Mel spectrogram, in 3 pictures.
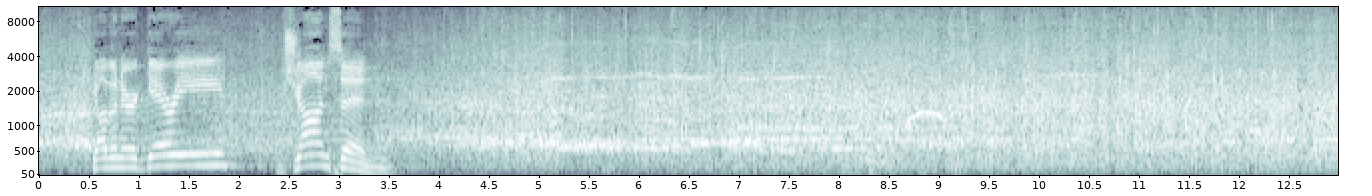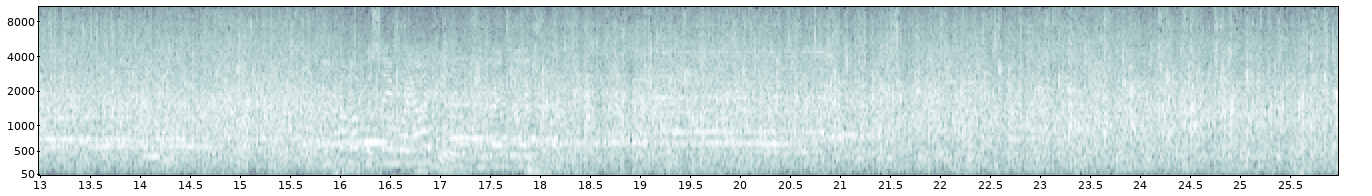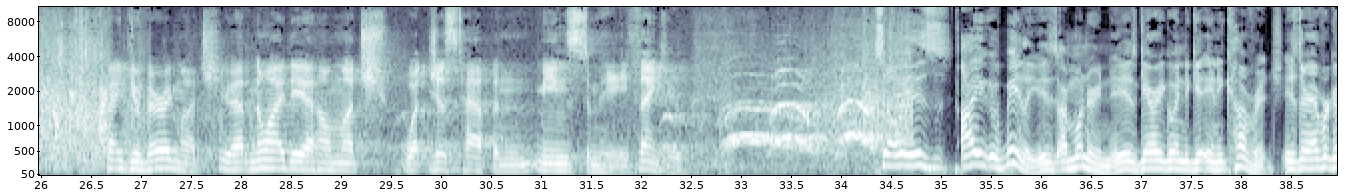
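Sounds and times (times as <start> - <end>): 
audience applause for a nominee: 0.0 - 27.6, 32.9 - 35.0
speech: 0.5 - 3.6, 26.7 - 32.7, 34.4 - 38.9.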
